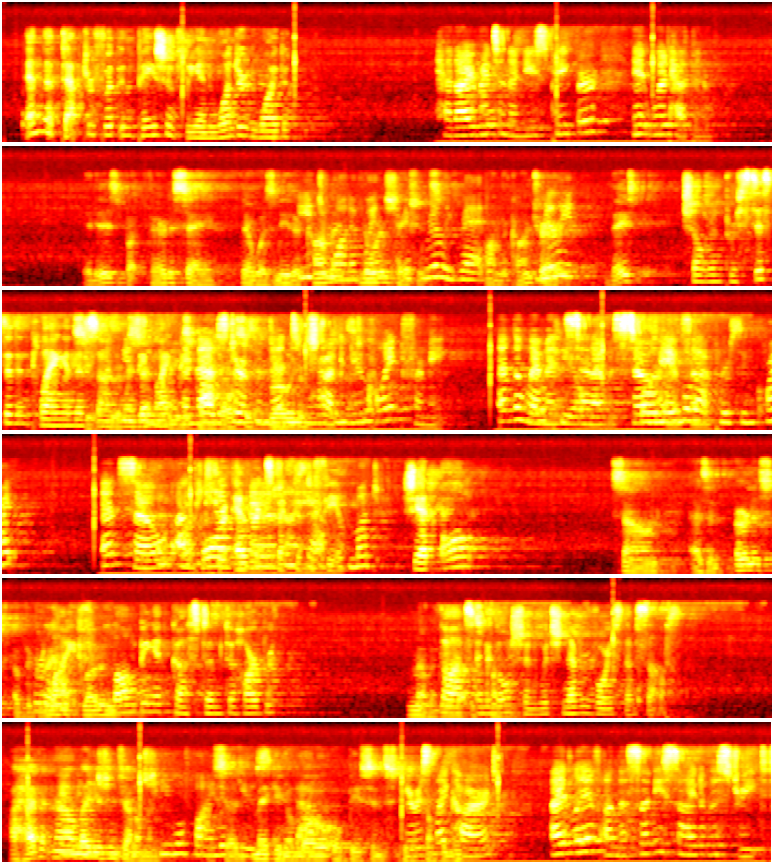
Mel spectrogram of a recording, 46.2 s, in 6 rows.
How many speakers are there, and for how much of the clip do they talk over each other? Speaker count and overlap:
four, about 33%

